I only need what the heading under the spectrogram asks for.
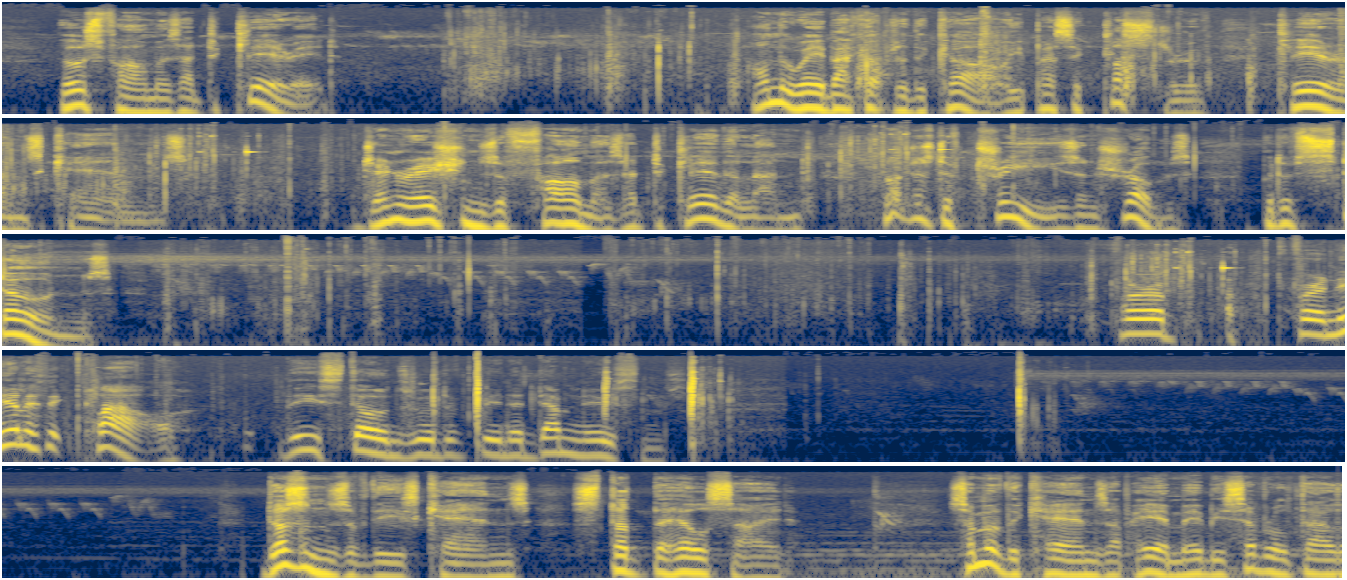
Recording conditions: outdoors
